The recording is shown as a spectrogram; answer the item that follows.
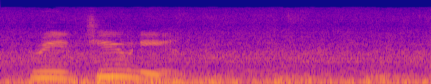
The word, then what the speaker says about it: reunion: Chữ U bình thường mình sẽ nói Jew. Reunion.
